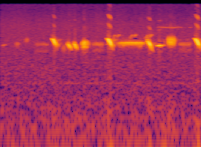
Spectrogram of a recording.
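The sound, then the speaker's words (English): High, quick chirps of a hedge sparrow singing, a jumbled string of short bright tweets tumbling one after another over a couple of seconds, with no voices. “Hedge sparrow number two.”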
